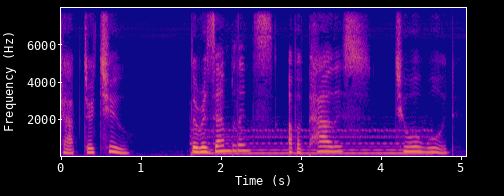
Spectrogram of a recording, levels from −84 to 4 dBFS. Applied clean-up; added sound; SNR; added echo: none; Organ; 11 dB; none.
